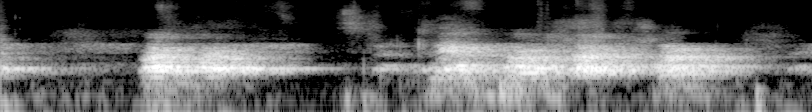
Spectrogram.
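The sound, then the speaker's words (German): Dogs bark in short, overlapping bursts, several yaps and woofs tumbling together at moderate loudness, with a couple of brief pauses between the flurries. “Man hört die Hunde, man sieht die Katzen.”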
